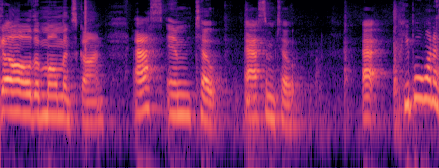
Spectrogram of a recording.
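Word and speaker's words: asymptote: there so it's just Asim tote M there's a p in there I think people want to pronounce that but it's not pronounced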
